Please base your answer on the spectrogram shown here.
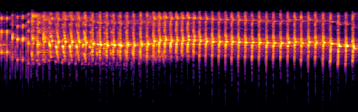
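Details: Provoking lovebird song meant to make rival birds sing back: a long unbroken rattling trill of rapid harsh high pulses, building slightly in loudness and holding steady.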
